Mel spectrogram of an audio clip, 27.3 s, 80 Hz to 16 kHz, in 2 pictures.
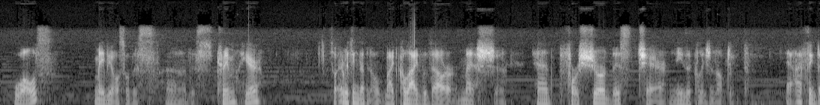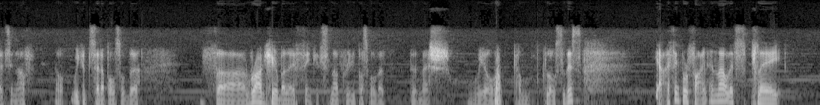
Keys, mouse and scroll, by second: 4.6 click, 5.3-9.8 middle drag, 9.8 click, 11.0 click, 12.6-20.2 middle drag, 20.2-20.6 scroll down 2, 20.6-24.9 middle drag, 24.9-25.5 scroll up 1, 25.5-27.3 shift+middle drag.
